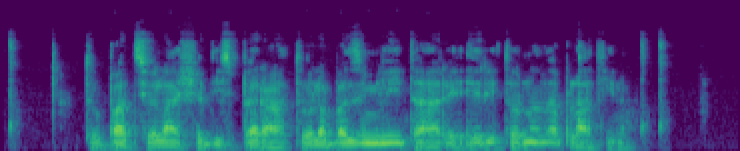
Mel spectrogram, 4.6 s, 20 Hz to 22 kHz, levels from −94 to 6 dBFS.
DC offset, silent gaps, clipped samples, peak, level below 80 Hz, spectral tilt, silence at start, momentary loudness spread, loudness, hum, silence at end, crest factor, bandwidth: under 0.1%; none; under 0.1%; -6 dBFS; -70 dBFS; -4.5 dB/octave; 0.05 s; 18 LU; -23 LUFS; none; 0.45 s; 18 dB; 9.4 kHz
